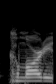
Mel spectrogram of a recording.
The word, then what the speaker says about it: Camardi: Okay, so Camardi is a very Italian name, right? c a m a r d As Lexi how it's spelled exactly how it sounds.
